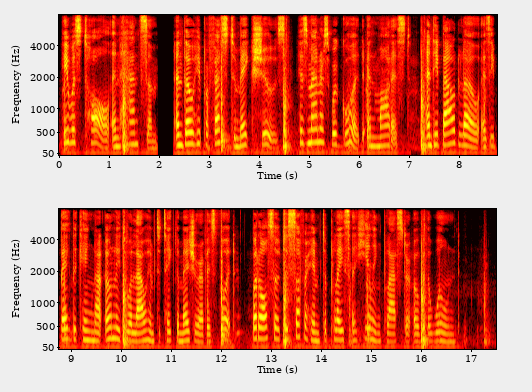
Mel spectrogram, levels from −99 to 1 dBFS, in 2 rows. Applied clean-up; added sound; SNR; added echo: none; Slam; 10 dB; none.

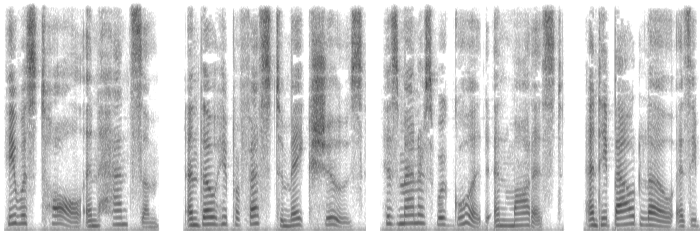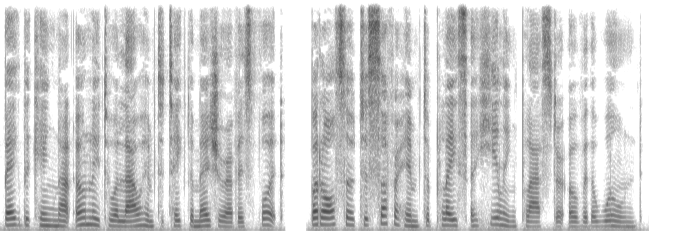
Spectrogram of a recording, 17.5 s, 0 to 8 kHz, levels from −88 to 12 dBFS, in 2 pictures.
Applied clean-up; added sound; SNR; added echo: none; none; none; none.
